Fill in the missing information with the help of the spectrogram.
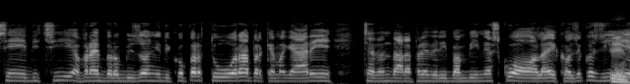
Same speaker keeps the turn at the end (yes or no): yes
